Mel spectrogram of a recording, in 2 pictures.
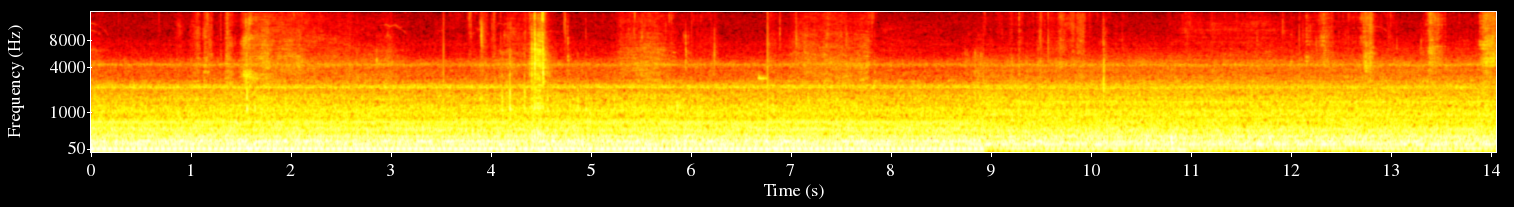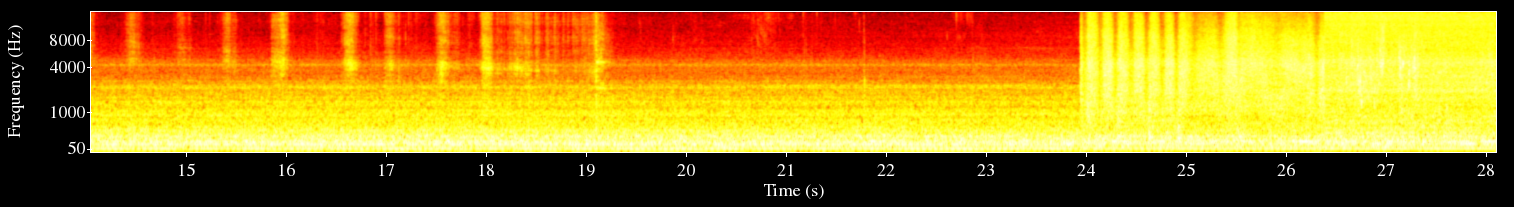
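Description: Knife work on Pacific saury fillets, skinning them, with faint clicks of the blade on a plastic cutting board over a steady low hum. About 24 s in, tap water runs and wet hands scrub the plastic board; this scrubbing is the loudest part.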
